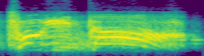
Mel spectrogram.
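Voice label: Korean enemy detected mood high; War Thunder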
